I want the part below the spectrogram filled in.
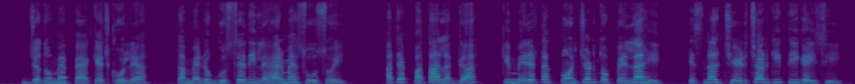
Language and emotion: Punjabi, disgusted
